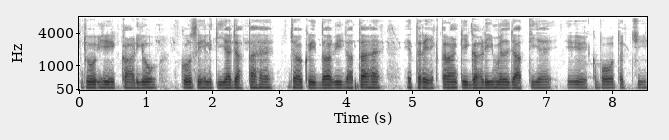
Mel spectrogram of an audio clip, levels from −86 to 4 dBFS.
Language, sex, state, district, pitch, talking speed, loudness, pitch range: Hindi, male, Punjab, Fazilka, 115 Hz, 170 wpm, -19 LUFS, 110-115 Hz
